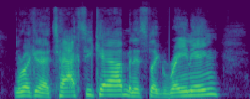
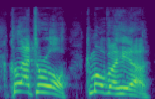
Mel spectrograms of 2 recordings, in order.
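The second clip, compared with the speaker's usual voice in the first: higher, mock call across a set; imitated director's yell; 7 semitones higher than usual. Director summoning a crew member, imitated yell. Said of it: "he'd yell it at me".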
